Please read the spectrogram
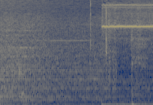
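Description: Faint background noise of a handheld recording, fading away, then a sudden switch to a different background with a steady high-pitched whine about one and a half seconds in.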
